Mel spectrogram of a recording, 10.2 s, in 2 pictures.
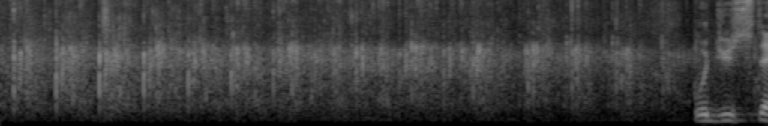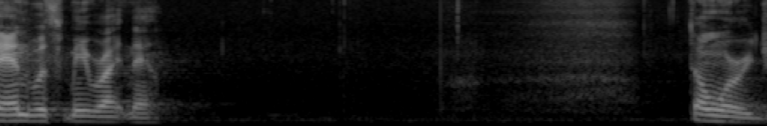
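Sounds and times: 
audience clapping: 0.0 - 4.8
speech: 4.6 - 6.3, 9.8 - 10.2.

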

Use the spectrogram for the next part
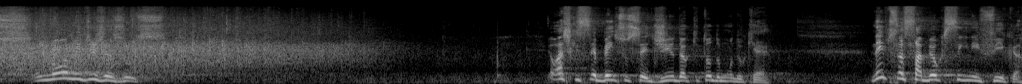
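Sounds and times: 
audience applause: 0.0 - 4.0
speech: 0.4 - 1.7, 5.5 - 7.8, 8.7 - 10.2.

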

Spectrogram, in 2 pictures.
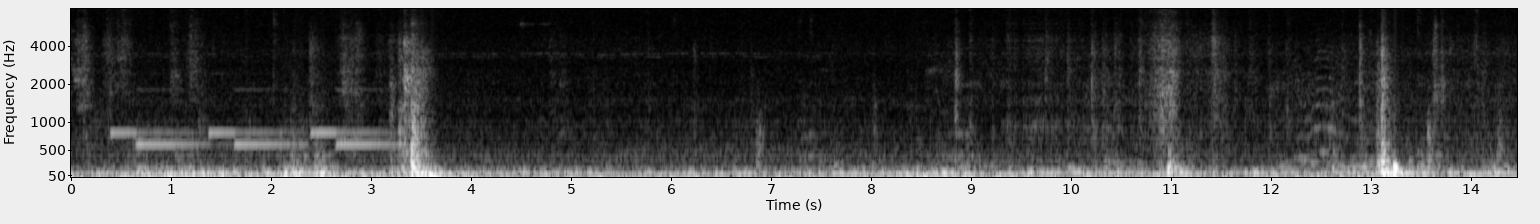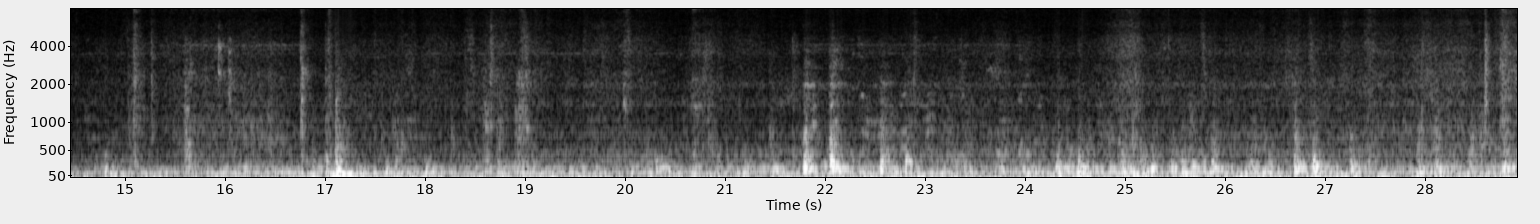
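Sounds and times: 
train carriage running on the Utsunomiya Line: 0.0 - 28.9
two-tone chime: 0.4 - 3.6.

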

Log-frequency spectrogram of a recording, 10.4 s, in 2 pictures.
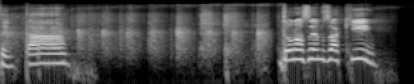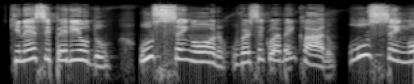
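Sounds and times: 
speech: 0.0 - 1.1, 3.5 - 10.3
audience clapping: 0.0 - 3.6.

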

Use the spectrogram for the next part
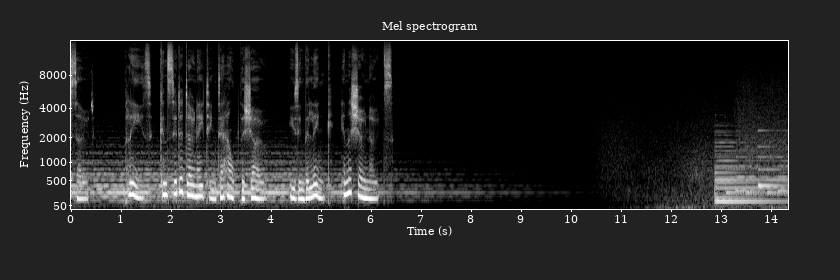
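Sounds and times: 
soothing music: 0.0 - 10.0, 12.4 - 14.3
speech: 0.1 - 6.5
sea waves breaking on shore: 10.4 - 14.3.

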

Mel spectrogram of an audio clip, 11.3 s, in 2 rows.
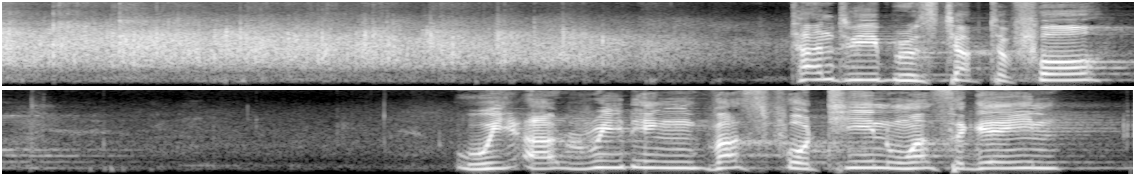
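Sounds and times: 
audience applause: 0.0 - 3.7
speech: 4.0 - 5.6, 8.0 - 11.0.

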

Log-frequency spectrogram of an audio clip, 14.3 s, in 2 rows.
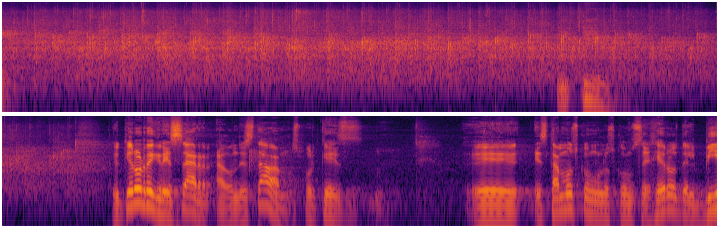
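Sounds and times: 
audience applauding: 0.0 - 8.2
speech: 5.6 - 6.2, 8.2 - 10.8, 11.8 - 14.2.

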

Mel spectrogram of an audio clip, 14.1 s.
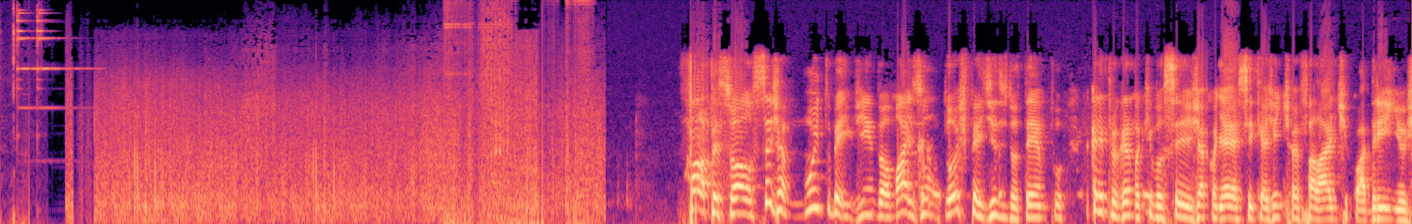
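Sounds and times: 
bell-like tones: 0.0 - 1.0
crackling rush of noise: 0.8 - 6.1
speech: 7.0 - 14.1.

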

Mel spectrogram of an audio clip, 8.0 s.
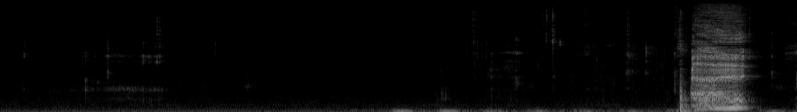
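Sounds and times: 
throaty burst after drinking grape juice: 6.8 - 7.6
gulping grape juice: 6.8 - 7.9.

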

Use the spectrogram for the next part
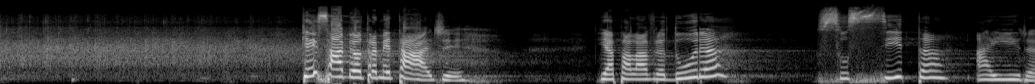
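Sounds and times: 
audience applause: 0.0 - 3.2
speech: 3.1 - 4.8, 6.0 - 7.4, 8.2 - 10.3.

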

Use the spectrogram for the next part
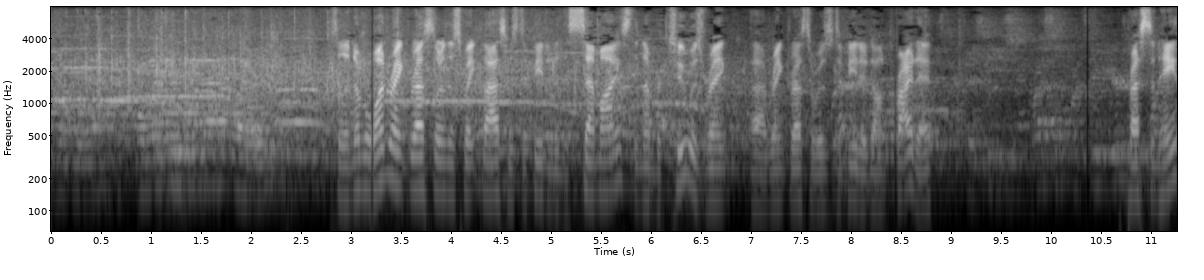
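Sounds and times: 
wrestling arena crowd cheering: 0.0 - 11.2
speech: 1.8 - 9.4, 10.8 - 11.2.

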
